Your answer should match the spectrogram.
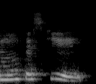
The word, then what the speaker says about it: Montesquieu: Montesquieu se escreve Montesquieu, tá? Ele era francês, se escreve Montesquieu, mas se pronuncia Montesquieu.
